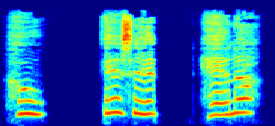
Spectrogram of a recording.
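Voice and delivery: high voice, on the edge of a sob; tearful Lisa. Acted. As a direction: ask through rising tears. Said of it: "gave a little sob".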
